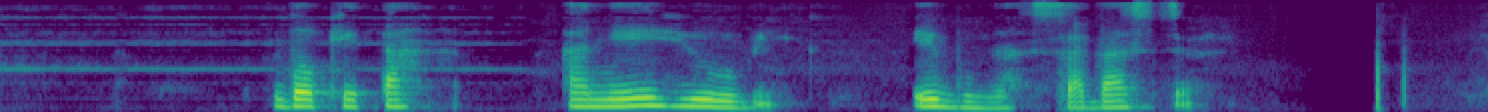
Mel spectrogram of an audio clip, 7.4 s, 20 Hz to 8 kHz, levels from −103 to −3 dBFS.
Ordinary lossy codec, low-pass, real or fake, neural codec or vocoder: AAC, 32 kbps; 7.2 kHz; fake; codec, 16 kHz, 4 kbps, FunCodec, trained on LibriTTS, 50 frames a second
